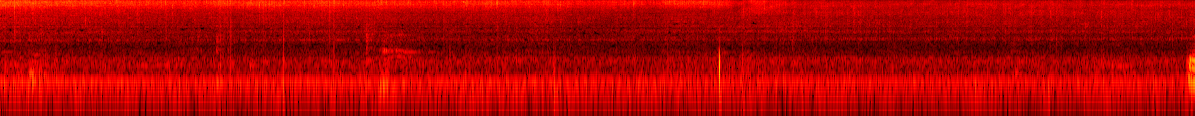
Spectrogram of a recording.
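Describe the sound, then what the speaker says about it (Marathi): Spices crackle and sizzle in hot oil for the tadka of a Sunday chicken soup with mutton, a steady frying hiss with faint clicks and a single sharp pop, close and alone without talk. "हे बघा मस्तपैकी असे झणझणीत अशी त्याला फोडणी बसत आहे"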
